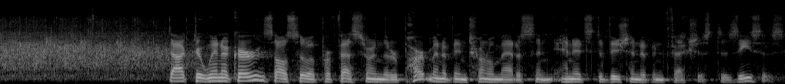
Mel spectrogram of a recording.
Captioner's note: applause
